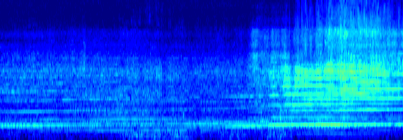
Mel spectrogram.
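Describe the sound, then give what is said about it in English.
A race car engine drones with strong steady harmonics, pitch holding as the car sweeps into the hairpin at turns five and six, then rising and growing louder with brighter upper tones as it accelerates out onto the inner straight. No speech. “Down through two to three, sets the car up very nicely as he sweeps in to that hairpin at turn five and six.”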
